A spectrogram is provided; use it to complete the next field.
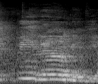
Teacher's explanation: O rã é pronunciado com mais força. Então o rã é a minha sílaba tônica.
